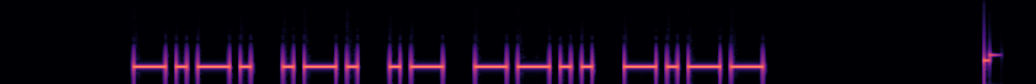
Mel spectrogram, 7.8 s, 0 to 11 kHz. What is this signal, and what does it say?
Morse code, heard as a keyed tone, about 15 wpm, 700 Hz. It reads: CRAZY
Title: Top 1501-1750 Words 15wpm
